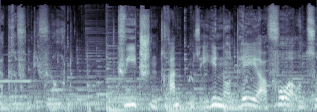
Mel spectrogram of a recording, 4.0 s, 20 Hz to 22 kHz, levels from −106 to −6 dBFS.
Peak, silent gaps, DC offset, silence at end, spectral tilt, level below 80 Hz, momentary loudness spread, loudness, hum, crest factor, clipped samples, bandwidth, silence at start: -2 dBFS; none; under 0.1%; 0 s; -5 dB/octave; -34 dBFS; 10 LU; -18 LUFS; none; 16 dB; under 0.1%; 18.5 kHz; 0 s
